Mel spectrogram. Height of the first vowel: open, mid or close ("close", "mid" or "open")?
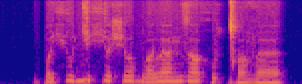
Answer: mid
